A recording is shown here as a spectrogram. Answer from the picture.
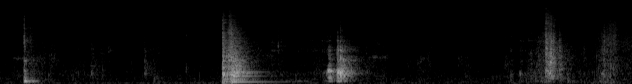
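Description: A silicone spatula scraping sticky ground meat out of a plastic food processor bowl, with a few sharp knocks against the bowl. The loudest knock, a little over two seconds in, rings briefly.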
